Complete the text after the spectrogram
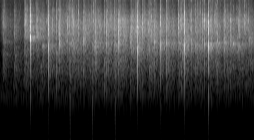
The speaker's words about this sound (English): Our production team, did you guys look back at them and just clap for them?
